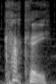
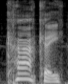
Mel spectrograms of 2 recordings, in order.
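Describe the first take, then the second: First: Khaki is said in the American way. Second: Khaki is said in the British way. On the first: The speaker calls it wrong. "and not khaki" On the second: The speaker calls it right. "it's pronounced khaki"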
